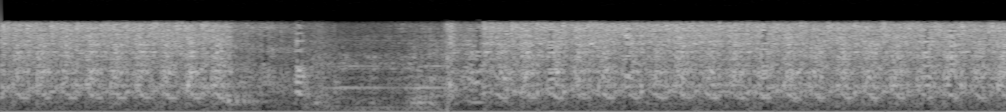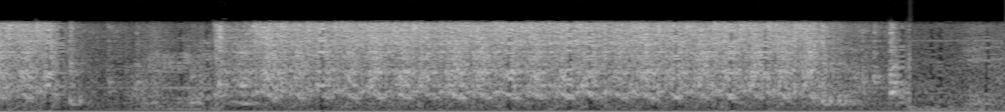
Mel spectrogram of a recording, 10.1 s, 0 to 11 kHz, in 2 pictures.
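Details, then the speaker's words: Pontiac Grand Am, GM 2.4L Quad Four: even fast cranking in long bursts with short pauses but it never fires. Plug shows no sign of fuel. Crank-no-start traced to loose crankshaft position sensor wiring. "the problem on this 2.4 liter Pontiac Grand Am is a crank but no start"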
